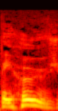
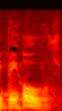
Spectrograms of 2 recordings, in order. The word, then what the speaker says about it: behoves: It can also, of course, be translated, I have to be careful how to say this, for you say it behooves you. In English we say behoves, but you understand what I'm saying.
